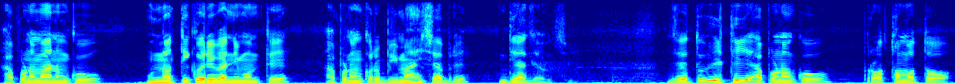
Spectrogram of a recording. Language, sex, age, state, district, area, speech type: Odia, male, 45-60, Odisha, Nabarangpur, rural, spontaneous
